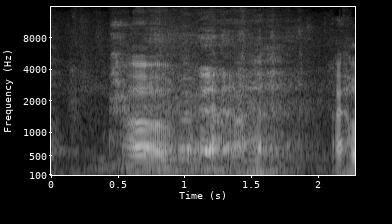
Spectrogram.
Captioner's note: laughter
